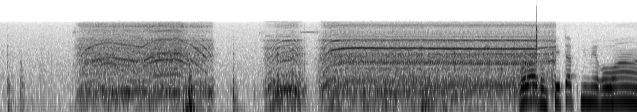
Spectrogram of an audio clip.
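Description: An electric drill whirs in bursts as it drives a screw into wood.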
